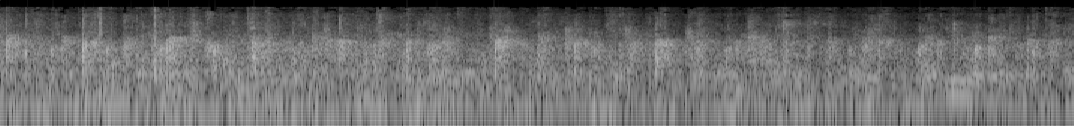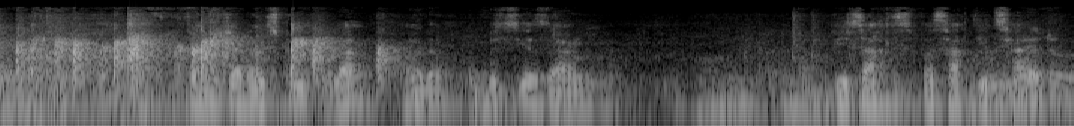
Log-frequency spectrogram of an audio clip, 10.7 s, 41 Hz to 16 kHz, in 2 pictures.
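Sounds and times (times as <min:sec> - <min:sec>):
audience applauding after a lecture: 0:00.0 - 0:07.5
speech: 0:06.7 - 0:08.6, 0:09.5 - 0:10.7.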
